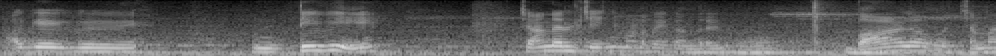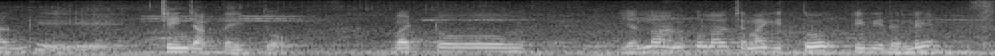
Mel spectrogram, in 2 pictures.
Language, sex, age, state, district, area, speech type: Kannada, male, 18-30, Karnataka, Kolar, rural, spontaneous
